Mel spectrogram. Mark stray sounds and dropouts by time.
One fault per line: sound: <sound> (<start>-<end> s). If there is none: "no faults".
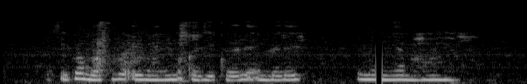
sound: dropout (3.8-3.8 s)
